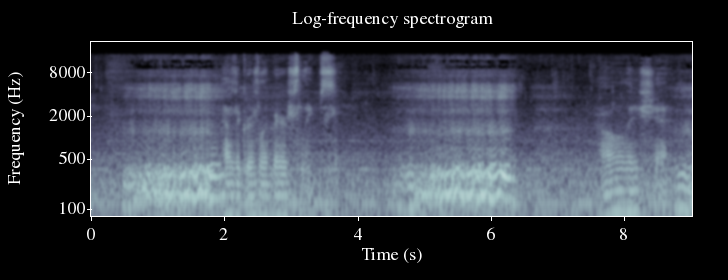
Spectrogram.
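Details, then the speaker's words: Loud adult snoring at night (sister-in-law), likened to a chainsaw or grizzly: rattling snores with fluttering, vibrating inhalations and sharper snorts between them in a quiet room, lasting for hours. "who can sleep in the house when I got somebody [ __ ] snoring like a [ __ ] chainsaw"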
